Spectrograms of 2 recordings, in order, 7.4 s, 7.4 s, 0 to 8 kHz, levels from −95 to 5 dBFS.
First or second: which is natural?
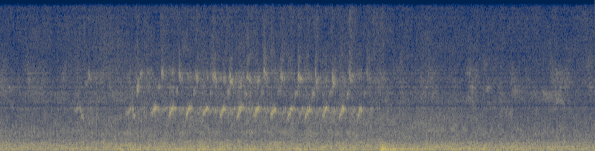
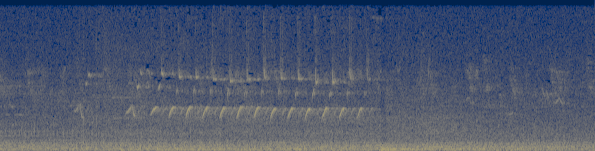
second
